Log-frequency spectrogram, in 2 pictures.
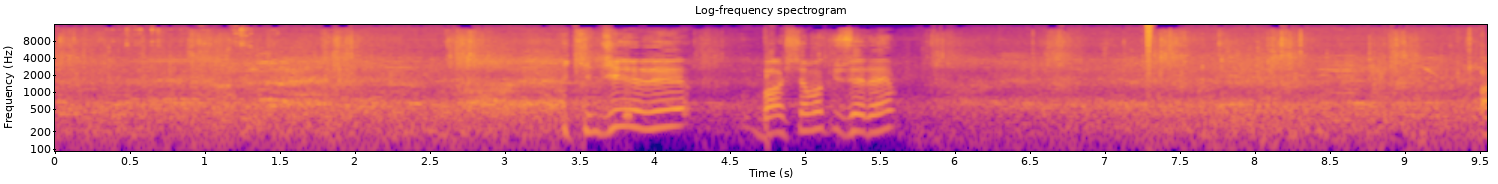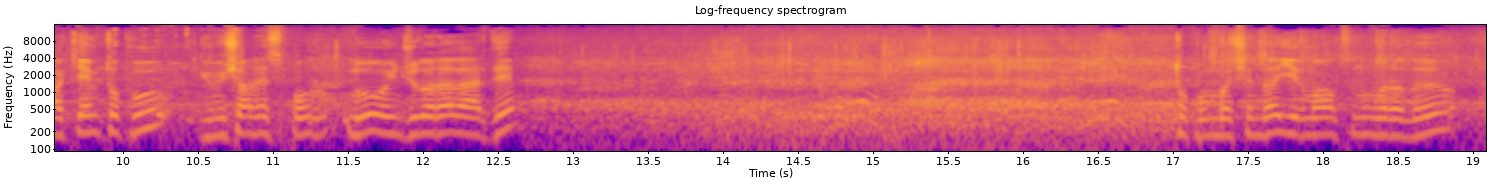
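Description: A crowd murmurs and calls out across an open stadium.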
